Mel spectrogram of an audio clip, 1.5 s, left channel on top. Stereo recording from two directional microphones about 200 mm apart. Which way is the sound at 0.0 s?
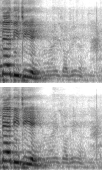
55° left (ahead or behind).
